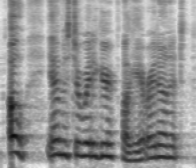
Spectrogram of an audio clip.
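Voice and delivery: high, hurried-to-please character voice; startled reply. Retold or imitated. Dazed Eugene answers Mister Whitaker, imitated startled high voice. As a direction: answer high, as if jolted out of a daze.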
